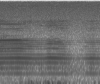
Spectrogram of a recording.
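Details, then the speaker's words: White's GMT metal detector on auto track, after ignoring an iron target: steady buzzy threshold holding even with no wavering or chatter; clean, stable threshold. "Nice, clean threshold."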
